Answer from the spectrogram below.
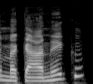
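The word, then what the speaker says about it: mechanic: एकको ओ आर सी एच आई D orchid orchid क टी एच O coarse M ई सी एच ए मैकेनिक orchestra है ना ये सारे क्या हैं?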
